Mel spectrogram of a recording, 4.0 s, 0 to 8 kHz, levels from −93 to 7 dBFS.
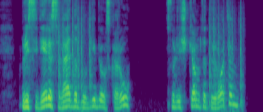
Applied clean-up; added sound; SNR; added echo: neural mask model RNNoise.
